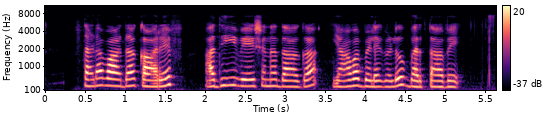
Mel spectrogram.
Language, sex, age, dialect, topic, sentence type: Kannada, female, 18-24, Central, agriculture, question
